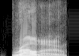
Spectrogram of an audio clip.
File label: "rouleau", British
